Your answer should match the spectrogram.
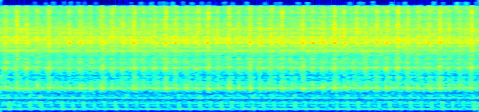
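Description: A sewing machine stitches steadily at a moderate, even pace, a rapid mechanical whir and clack repeating without pause, close and clear with no voices.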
